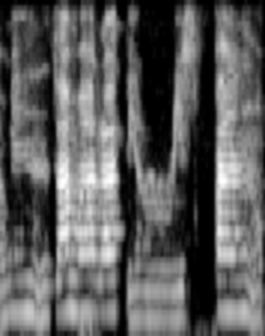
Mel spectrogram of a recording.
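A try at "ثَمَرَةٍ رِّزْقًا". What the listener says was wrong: Kejap Datuk, betulkan sikit dekat ra tu tebalkan. Kullama ruziqu minha min samaratir. Tir tu tak dengar. Tirriz. Tu tak dengar. Ra tu tebal dan tak panjang. Samaratir.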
